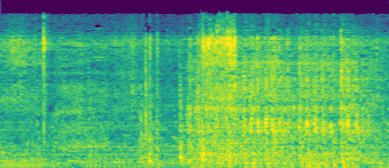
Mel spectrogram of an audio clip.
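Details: Old-model Hero Honda Splendor brought in by its customer with an engine noise: a sharp, fairly regular knock, about three or four a second, over the engine clatter, indicating a crankshaft knock.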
